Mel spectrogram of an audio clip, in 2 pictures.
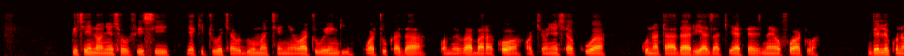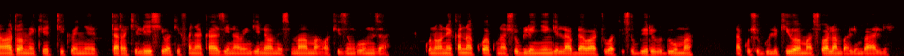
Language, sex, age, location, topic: Swahili, male, 18-24, Mombasa, government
